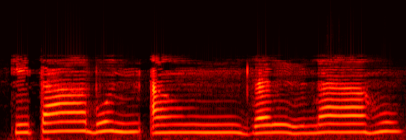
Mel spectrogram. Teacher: کتابن کے تنوین کے بعد حمزہ ہے، آواز حمزہ کی ظاہر ہوگی اور تنوین میں غنہ نہیں ہوگا۔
